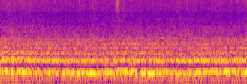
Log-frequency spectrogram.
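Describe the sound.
Insects buzzing in a forest as they take off, a dense, steady, droning hum with a strong low tone and rich overtones that holds at an even level without pause throughout.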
